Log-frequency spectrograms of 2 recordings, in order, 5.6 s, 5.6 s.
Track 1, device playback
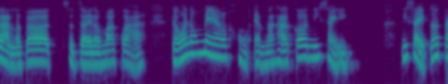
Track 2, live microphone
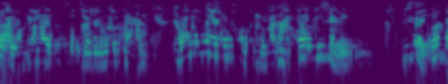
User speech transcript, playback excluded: none

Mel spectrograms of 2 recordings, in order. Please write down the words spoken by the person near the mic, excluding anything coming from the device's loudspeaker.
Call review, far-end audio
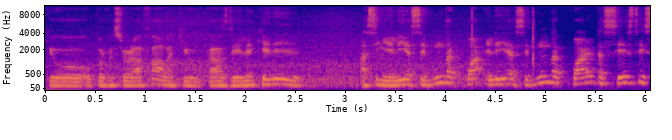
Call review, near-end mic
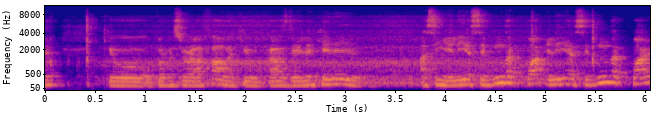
none

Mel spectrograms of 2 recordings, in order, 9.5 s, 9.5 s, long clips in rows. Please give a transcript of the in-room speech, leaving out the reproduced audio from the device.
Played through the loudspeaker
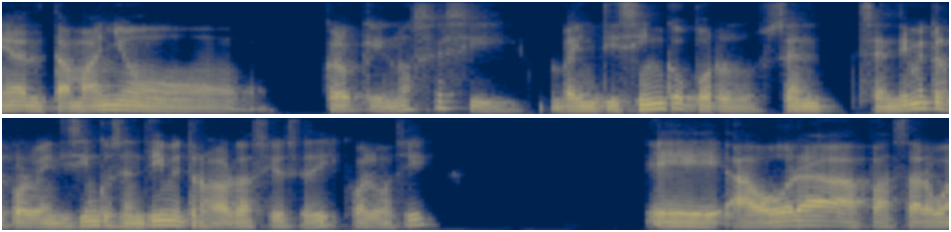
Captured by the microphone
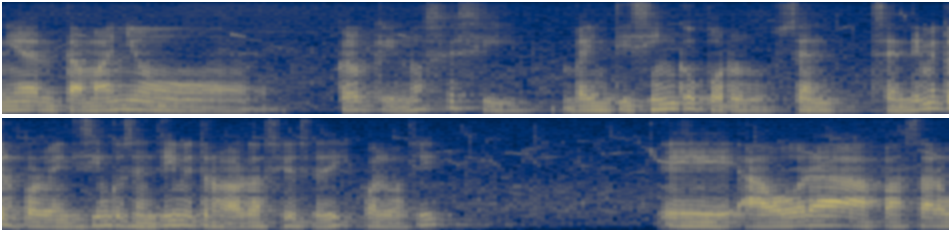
none

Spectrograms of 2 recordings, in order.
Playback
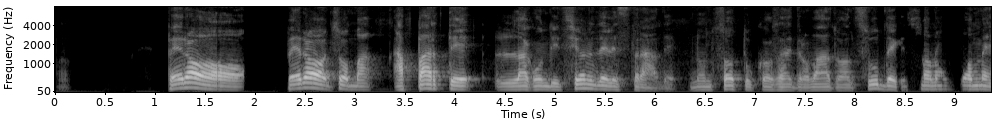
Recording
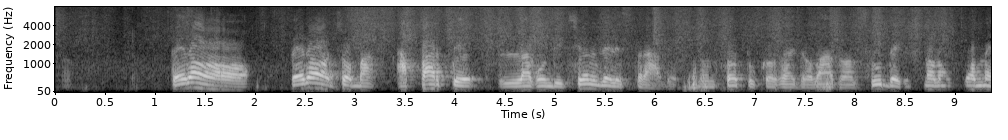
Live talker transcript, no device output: none

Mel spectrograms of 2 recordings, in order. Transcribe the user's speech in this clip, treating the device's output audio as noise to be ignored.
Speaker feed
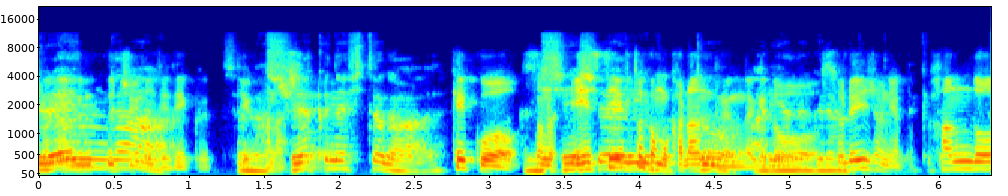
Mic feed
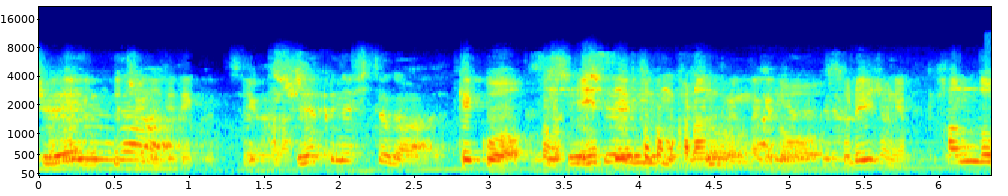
none

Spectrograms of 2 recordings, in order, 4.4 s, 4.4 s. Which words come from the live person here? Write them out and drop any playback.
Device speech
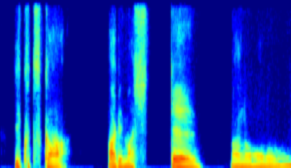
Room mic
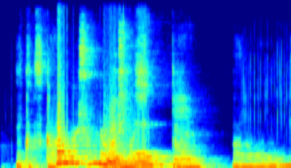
ああ、そうなんですね。

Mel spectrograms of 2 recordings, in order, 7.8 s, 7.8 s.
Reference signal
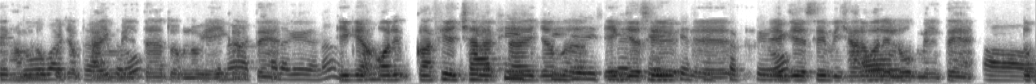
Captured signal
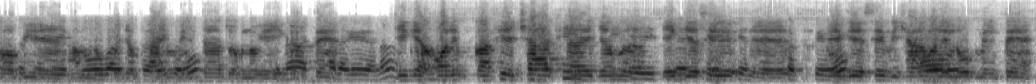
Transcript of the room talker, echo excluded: none

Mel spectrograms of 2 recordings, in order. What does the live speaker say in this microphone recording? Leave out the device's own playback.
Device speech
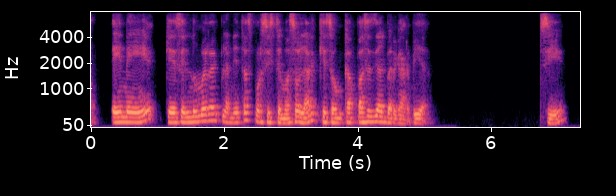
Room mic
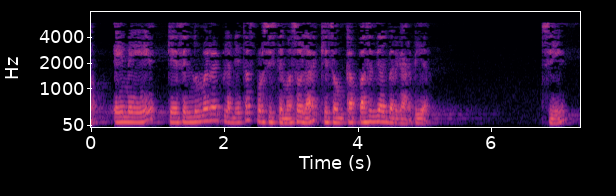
none

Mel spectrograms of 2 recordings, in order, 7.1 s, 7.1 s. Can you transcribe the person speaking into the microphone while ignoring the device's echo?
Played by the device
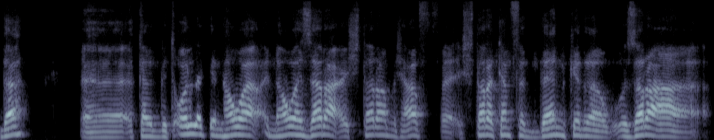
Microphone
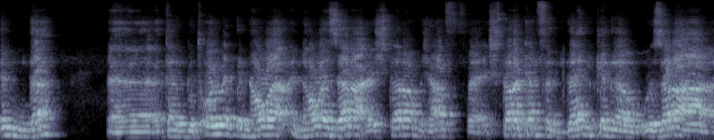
none

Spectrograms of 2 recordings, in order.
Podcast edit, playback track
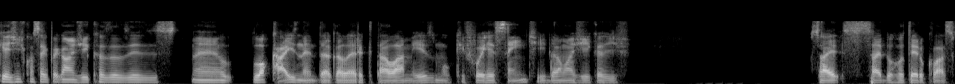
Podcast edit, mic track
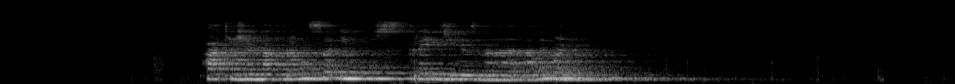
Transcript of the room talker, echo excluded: quatro dias na França e uns três dias na, na Alemanha.

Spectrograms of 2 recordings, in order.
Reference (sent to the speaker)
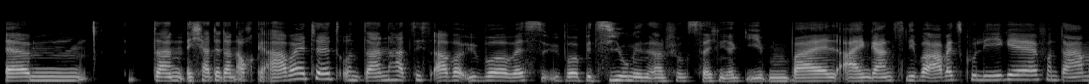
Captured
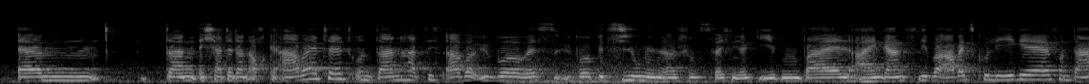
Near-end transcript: Mhm.

